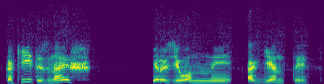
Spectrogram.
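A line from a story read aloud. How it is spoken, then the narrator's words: Plain. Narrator (Russian): спросил он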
